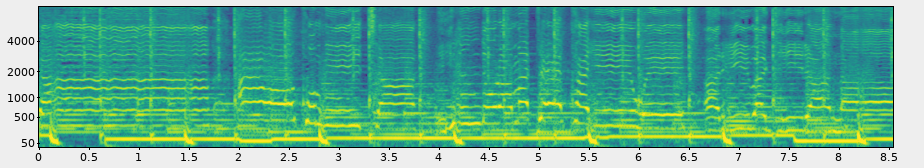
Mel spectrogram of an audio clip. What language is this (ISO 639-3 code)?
tha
